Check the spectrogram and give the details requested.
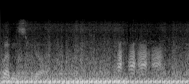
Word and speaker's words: Hensville: Hen. You have to say it like that. Put your um open your mouth and put your tongue at the back of your throat and say it with me. Hensville.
